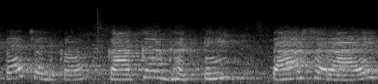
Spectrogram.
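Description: A woman giving an automated train announcement over a station loudspeaker, in a steady, unhurried cadence. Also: on the high side, lo-fi sound. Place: railway station platform. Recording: echoey loudspeaker in a large station hall, heard from far off, with noise.

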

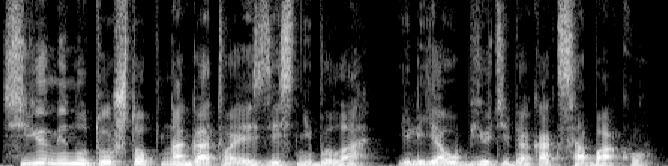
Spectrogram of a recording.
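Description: A man voicing a gentle-natured nobleman who shouts in rage. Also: mid-range voice, normal speed, natural voice. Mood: furious. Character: gentle nobleman driven to fury.

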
